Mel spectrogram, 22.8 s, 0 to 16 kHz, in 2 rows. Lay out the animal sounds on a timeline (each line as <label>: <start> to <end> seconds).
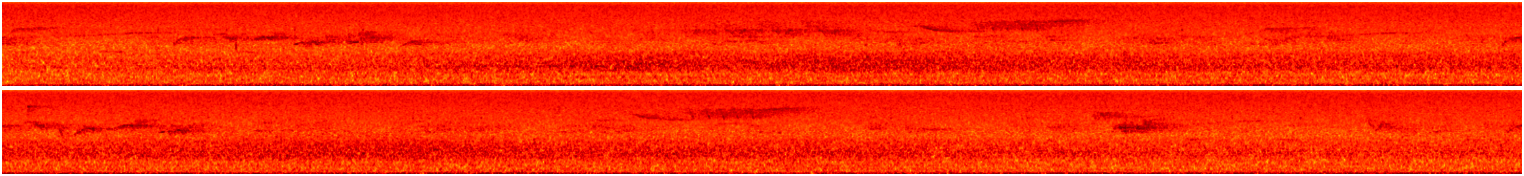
Eastern Wood-Pewee (Contopus virens): 0.0 to 1.3 seconds
American Robin (Turdus migratorius): 1.1 to 3.4 seconds
Ovenbird (Seiurus aurocapilla): 5.0 to 6.3 seconds
Black-throated Blue Warbler (Setophaga caerulescens): 6.4 to 8.3 seconds
Eastern Wood-Pewee (Contopus virens): 9.3 to 10.9 seconds
American Robin (Turdus migratorius): 11.1 to 13.0 seconds
Black-throated Blue Warbler (Setophaga caerulescens): 15.7 to 17.6 seconds
Red-eyed Vireo (Vireo olivaceus): 17.8 to 22.8 seconds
